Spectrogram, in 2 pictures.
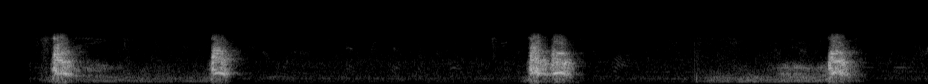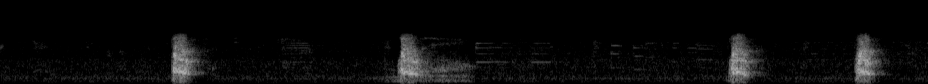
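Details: A 12-week-old male Rottweiler puppy, acting as a guard dog, gives sharp, loud single barks in uneven bursts as a warning.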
